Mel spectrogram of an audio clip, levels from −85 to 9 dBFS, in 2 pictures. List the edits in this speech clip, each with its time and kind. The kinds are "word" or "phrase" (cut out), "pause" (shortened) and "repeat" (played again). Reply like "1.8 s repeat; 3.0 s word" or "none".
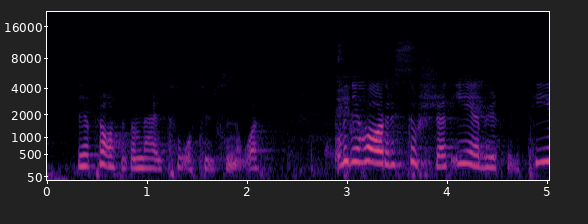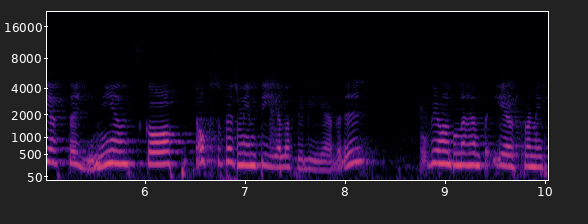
3.0 s word; 3.4 s word; 4.5 s word; 6.5 s word; 6.9 s word; 7.5 s word; 9.1 s word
